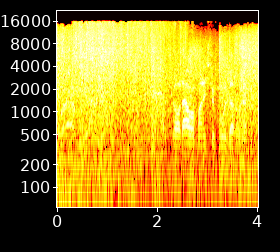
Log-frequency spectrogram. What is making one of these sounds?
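Gunfire and explosions boom and crackle.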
